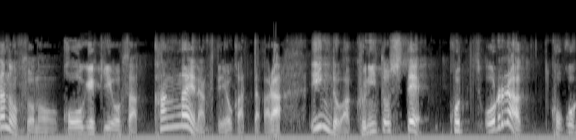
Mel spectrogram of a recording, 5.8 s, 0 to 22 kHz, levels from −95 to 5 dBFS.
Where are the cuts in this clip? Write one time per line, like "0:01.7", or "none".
0:04.4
